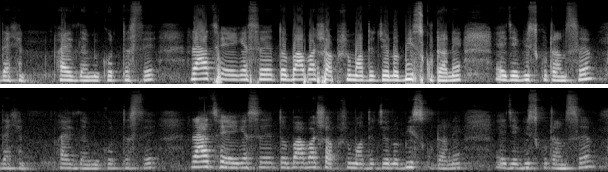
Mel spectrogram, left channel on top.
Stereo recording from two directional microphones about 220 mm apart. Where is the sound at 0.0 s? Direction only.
30° left (ahead or behind).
